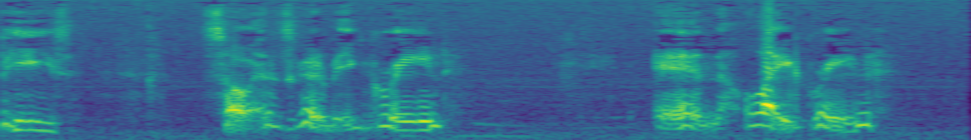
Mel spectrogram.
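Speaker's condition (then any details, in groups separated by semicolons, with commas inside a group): Cerebellar ataxia from brain tumour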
